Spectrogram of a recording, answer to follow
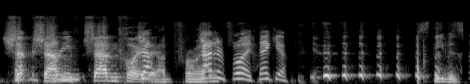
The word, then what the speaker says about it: Schadenfreude: me your German pronunciation. What is that? Scheuden? Schadenfreude.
